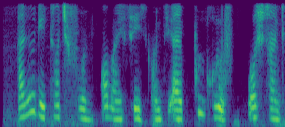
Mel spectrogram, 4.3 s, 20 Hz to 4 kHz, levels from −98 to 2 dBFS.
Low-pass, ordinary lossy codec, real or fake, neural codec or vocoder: 3.6 kHz; none; fake; codec, 44.1 kHz, 3.4 kbps, Pupu-Codec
